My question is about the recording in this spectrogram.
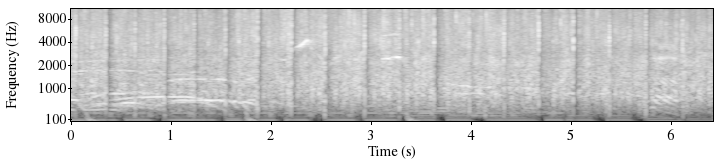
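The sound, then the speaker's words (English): Loud, sustained applause from the studio audience in Studio C on the TV show BYU Football with Kalani Sitake, with dense clapping mixed with cheers and whoops, holding steady throughout without a break. “What a great crowd here in Studio C tonight.”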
